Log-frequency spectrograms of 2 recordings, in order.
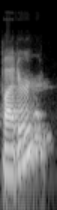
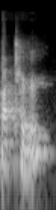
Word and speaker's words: butter: Some other common lazy sounds would be, instead of really pronouncing the sound for the double T, like butter, it's not butter. In Canadian, it's butter. It's a little, almost like D sound, butter. Butterfly.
